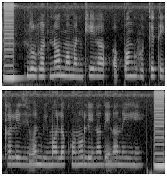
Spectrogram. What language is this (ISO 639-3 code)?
hne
